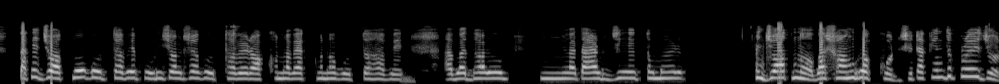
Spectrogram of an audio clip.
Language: Bangla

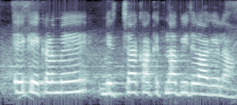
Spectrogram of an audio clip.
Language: Bhojpuri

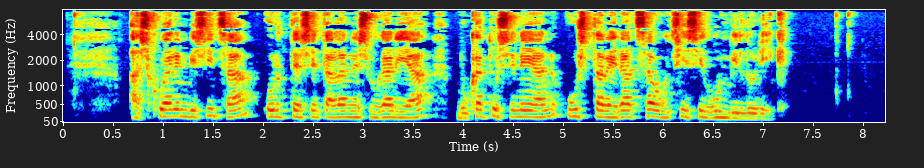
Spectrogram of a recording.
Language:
Basque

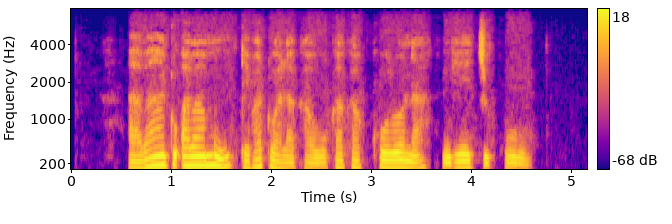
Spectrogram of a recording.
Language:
Ganda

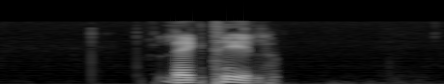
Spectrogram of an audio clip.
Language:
Swedish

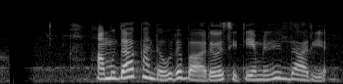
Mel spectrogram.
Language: Sinhala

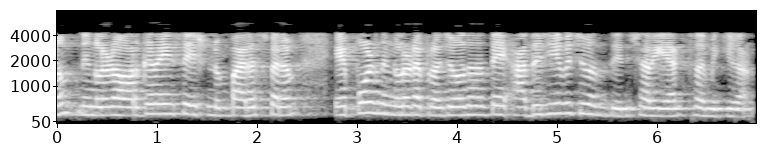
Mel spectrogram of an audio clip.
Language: Malayalam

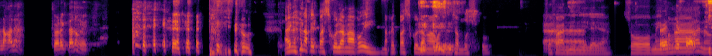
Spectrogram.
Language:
Filipino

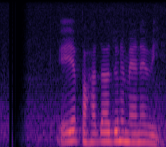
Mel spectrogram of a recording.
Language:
Sinhala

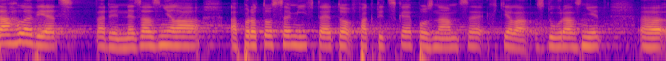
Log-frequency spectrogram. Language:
Czech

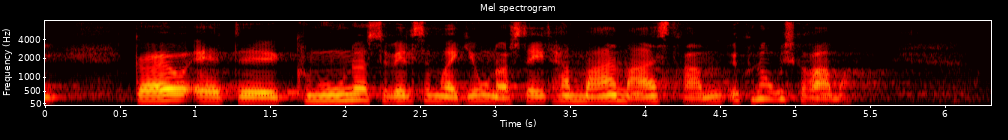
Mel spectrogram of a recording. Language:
Danish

